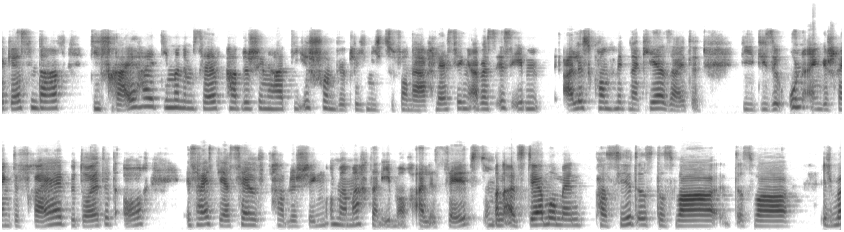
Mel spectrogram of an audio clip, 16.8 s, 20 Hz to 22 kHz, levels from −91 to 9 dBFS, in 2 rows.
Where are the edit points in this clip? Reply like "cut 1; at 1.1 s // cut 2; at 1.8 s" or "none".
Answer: cut 1; at 13.3 s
